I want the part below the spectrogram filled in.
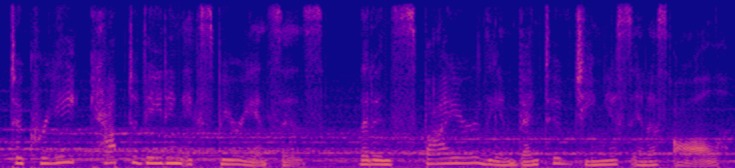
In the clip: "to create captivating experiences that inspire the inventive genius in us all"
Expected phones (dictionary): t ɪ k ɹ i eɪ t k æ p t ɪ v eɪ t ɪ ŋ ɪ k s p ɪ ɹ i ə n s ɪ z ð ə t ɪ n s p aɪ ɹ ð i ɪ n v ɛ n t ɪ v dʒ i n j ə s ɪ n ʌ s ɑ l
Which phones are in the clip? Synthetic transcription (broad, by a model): t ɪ k ɹ i eɪ t k æ p t ɪ v eɪ t ɪ ŋ ɪ k s p ɪ ɹ i ə n s ɪ z ð ə t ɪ n s p aɪ ɹ ð i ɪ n v ɛ n t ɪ v dʒ i n j ə s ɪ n ʌ s ɑ l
